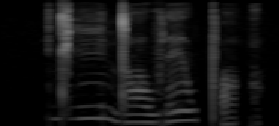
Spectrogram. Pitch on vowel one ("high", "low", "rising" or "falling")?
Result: high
